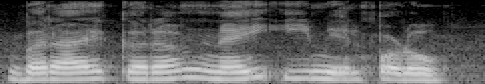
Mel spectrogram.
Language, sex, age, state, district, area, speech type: Urdu, female, 30-45, Delhi, Central Delhi, urban, read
